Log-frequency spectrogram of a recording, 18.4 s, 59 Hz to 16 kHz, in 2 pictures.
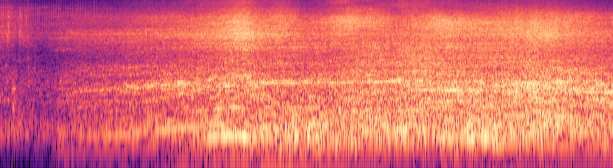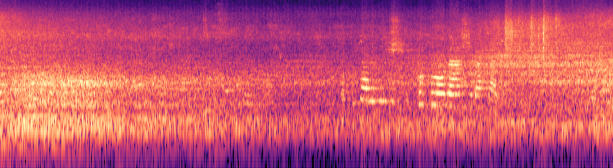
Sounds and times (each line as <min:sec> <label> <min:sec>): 0:14.3 Recycling collection truck loudspeaker announcing items 0:17.0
